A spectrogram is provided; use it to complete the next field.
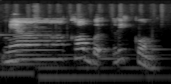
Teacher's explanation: Huruf ba dibacanya memantul. Kenapa? Karena ba di sini adalah huruf dari qalqalah. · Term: qalqalah sugro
